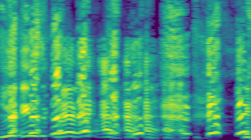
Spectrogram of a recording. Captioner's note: laughing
